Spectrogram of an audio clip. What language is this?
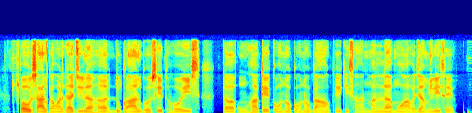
Chhattisgarhi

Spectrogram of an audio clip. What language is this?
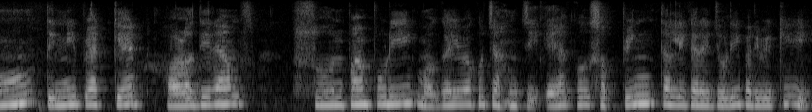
Odia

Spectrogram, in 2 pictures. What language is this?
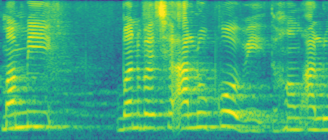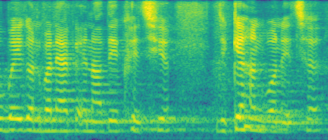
Maithili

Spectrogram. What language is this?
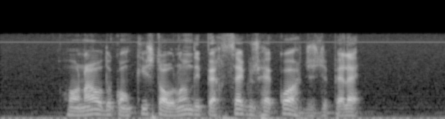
Portuguese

